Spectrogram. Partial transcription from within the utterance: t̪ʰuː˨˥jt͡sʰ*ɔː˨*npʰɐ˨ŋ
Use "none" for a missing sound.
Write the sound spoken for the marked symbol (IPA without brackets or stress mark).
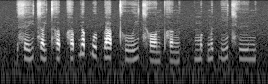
ɔː˨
